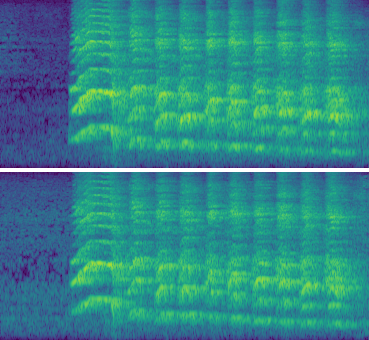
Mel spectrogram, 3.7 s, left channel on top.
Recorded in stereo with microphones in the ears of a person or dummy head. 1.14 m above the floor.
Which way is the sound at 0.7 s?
50° left (ahead or behind).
